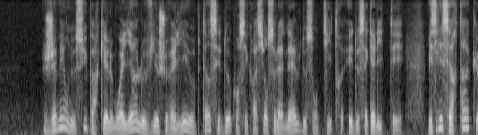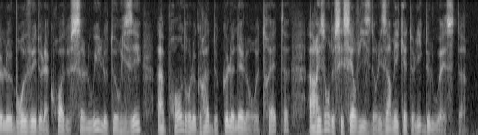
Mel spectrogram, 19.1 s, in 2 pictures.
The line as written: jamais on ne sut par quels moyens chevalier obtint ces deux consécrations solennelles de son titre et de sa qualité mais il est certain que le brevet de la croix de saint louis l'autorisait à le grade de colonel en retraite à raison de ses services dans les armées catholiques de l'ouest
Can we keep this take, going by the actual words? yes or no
no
